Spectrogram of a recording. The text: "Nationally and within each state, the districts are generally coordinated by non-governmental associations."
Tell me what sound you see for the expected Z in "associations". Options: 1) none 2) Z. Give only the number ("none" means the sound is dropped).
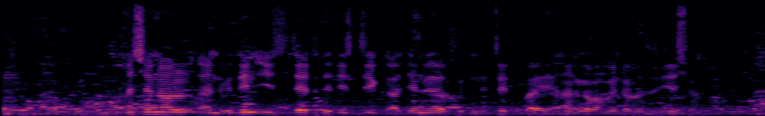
1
